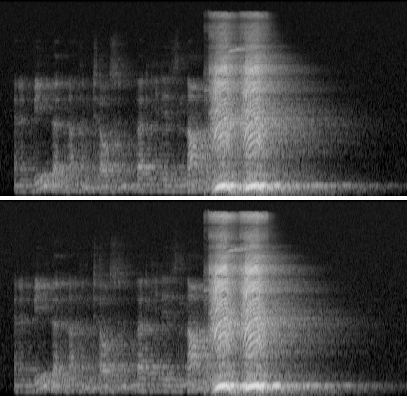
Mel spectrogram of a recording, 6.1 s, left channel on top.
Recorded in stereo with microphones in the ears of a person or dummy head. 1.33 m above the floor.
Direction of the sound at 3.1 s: 5° right (ahead or behind).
